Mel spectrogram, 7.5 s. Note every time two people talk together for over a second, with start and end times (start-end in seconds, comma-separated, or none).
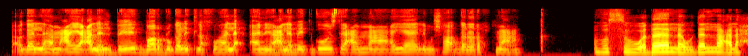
none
